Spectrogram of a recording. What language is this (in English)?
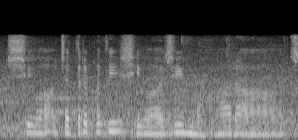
Sanskrit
